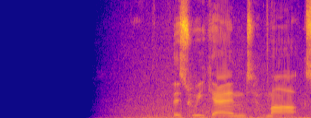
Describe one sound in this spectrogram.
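A young man talks with animation, close up outdoors.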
